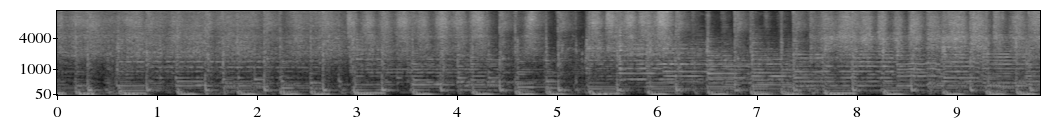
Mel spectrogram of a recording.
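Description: Steady, rhythmic sanding of dried wall filler while repainting a room, a continuous close rasping scrape with regular back-and-forth strokes and no talking.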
